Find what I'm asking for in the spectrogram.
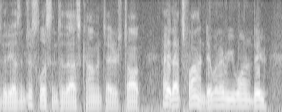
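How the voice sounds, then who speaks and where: A man's fairly low voice at a very fast pace. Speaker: gaming youtuber. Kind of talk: gameplay commentary. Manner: halting, filler-heavy.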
